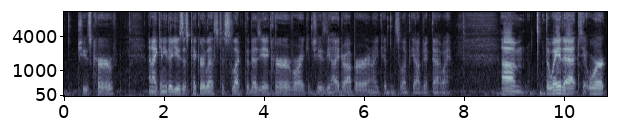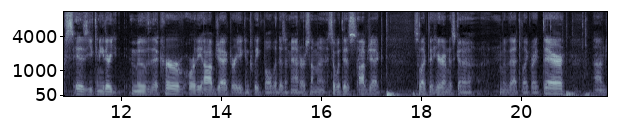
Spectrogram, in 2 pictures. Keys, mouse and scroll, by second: 5.0 click, 15.7 right click, 16.3 right click, 17.3 g, 21.1 shift+middle click.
